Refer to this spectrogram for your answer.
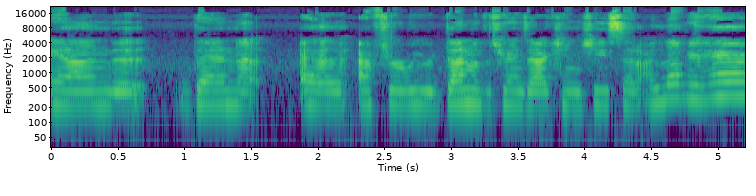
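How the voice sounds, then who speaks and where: A woman with an American accent and a fairly high pitch. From New York state, US. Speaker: vlogger. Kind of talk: casual travel vlog storytelling. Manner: halting, many fillers.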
